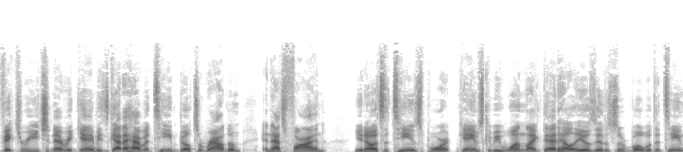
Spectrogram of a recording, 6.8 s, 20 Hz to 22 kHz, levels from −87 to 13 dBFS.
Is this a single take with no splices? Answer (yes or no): no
